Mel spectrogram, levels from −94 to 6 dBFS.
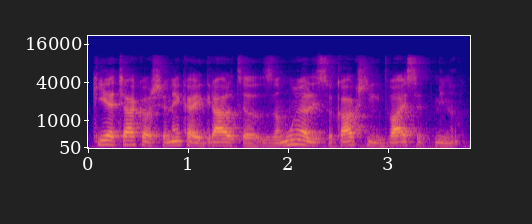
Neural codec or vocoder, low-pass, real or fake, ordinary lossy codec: none; 10.8 kHz; real; Opus, 32 kbps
